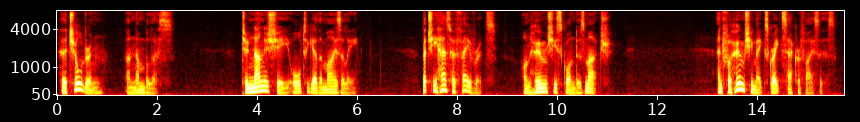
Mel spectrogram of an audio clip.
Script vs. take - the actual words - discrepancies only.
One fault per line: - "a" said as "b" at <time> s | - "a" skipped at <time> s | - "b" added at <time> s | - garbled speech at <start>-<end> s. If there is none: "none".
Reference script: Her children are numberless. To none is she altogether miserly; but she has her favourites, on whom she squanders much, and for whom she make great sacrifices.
- "make" said as "makes" at 13.9 s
